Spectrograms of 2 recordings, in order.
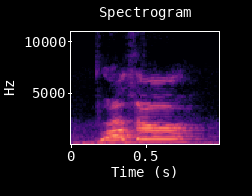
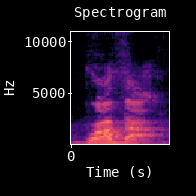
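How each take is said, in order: First: It is said with standard English pronunciation. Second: It is said in Jamaican patois, ending in 'a'.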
